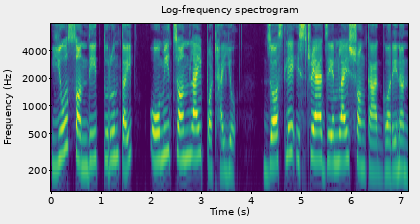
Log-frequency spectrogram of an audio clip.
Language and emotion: Nepali, neutral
